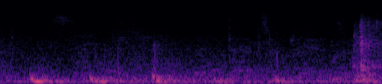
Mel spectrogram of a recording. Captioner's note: rapid footsteps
